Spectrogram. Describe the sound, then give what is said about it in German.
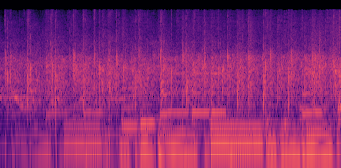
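An audience claps steadily, a dense crackle of many hands lasting the whole stretch at an even, fairly loud level, with a low stepping musical line playing underneath, welcoming the next guest, who has written a book, onto a show. “Begrüßen Sie mit einem krachenden Applaus meinen guten alten Freund”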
